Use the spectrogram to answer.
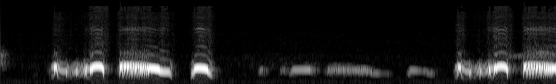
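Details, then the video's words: Decoy spotted dove in Vietnam cooing to lure wild doves: pairs of hollow, mellow coos in quick bursts, then soft, low murmured notes, then another run of loud paired coos. "Chim Cu Mồi Thúc Và Gáy Gọi Bổi"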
